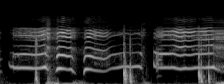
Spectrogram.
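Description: A cartoon voice wailing and sobbing: long, high, wavering cries broken by short gasping breaths.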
